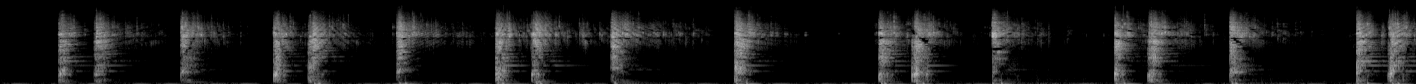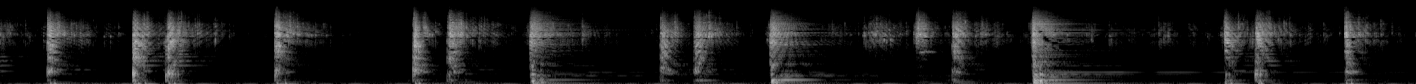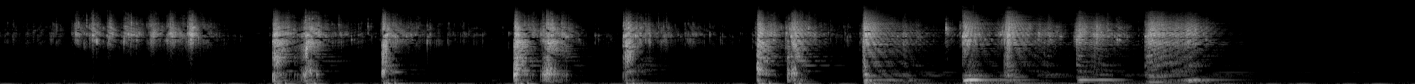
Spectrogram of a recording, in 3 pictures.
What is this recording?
Yet more of the same. Stupid drum beats for sampling.
diy, beat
